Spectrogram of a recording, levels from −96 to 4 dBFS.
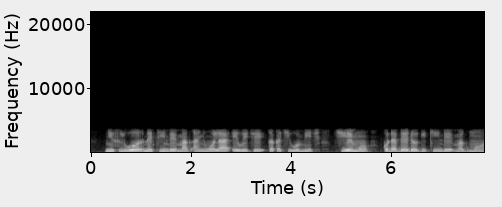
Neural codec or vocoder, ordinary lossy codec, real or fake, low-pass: none; none; real; 3.6 kHz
